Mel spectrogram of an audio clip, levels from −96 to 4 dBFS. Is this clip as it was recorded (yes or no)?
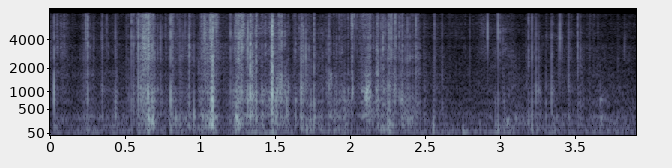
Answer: no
